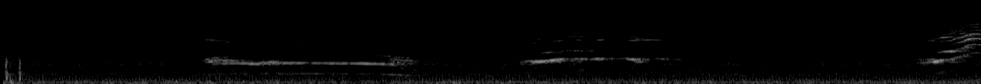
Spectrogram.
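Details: Domestic cat reacting to hearing another cat's meow indoors; soft, drawn-out meows come in three spaced bouts, the last rising sharply at the end, over a low steady room hum.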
